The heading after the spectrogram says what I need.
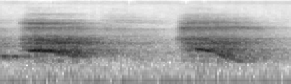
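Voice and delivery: loud high gasp after running; breathless gasp. Acted. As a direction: gulp for air, spent. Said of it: "and breathing".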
